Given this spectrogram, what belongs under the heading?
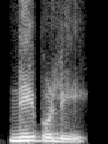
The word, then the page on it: Neighbourly: Indian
